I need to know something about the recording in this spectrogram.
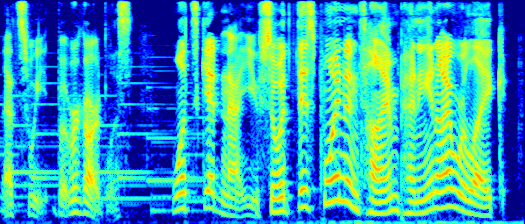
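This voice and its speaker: A woman's voice: low-pitched, sing-song, moderate pace, soft background music. A woman co-hosting a podcast, playful and chatty, reading old messages aloud. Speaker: podcast co-host.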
